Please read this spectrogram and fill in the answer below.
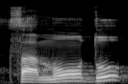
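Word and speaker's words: ثمود: Kemudian untuk tahsinut tarjamah, memperbaiki tata cara menerjemahkan Al-Qur'anul Karim pada ayat yang ke-11, yaitu kadzabat Tsamudu bitaghwaha. Ini agak sulit membacanya antara ta dengan tha.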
